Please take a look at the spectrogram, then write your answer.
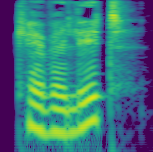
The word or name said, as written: kavalet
